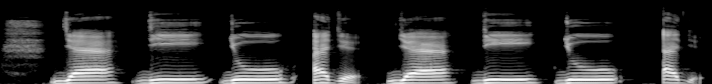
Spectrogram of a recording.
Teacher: Jadi biar huruf jim ini nggak bocor becek nafasnya, pastikan dilafalkan sesuai dengan makhrajnya, nempel tengah lidahnya betul-betul ke langit-langit, tidak ada celah.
